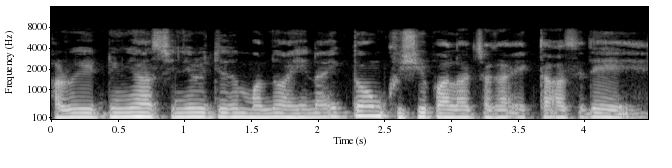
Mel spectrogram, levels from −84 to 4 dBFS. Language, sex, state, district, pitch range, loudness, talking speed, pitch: Nagamese, male, Nagaland, Kohima, 120-135 Hz, -13 LUFS, 200 wpm, 125 Hz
